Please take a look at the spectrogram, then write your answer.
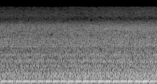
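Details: Vehicle after alternator reinstalled, charging at 14.5 volts: smooth, even low hum at steady pitch with no knocks or misses; normal clean idle.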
